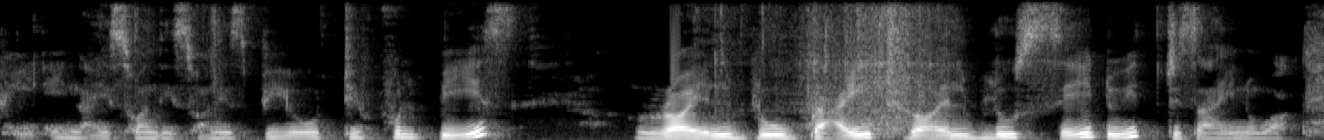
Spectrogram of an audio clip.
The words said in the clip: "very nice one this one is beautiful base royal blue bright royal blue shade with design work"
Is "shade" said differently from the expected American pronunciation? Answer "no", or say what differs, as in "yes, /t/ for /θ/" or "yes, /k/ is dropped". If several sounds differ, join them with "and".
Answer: yes, /s/ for /ʃ/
